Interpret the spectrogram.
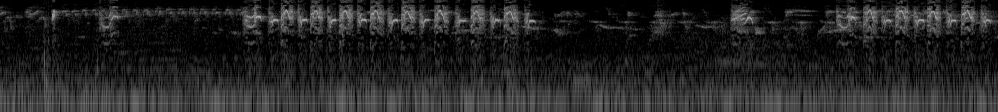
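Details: Songbird calling back after a recording is played briefly: a thin high note, then a long run of fast, sharp, repeated chattering notes for over two seconds, a pause, and a second rapid rattling burst.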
